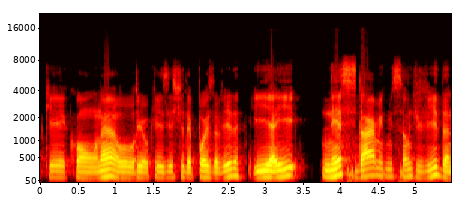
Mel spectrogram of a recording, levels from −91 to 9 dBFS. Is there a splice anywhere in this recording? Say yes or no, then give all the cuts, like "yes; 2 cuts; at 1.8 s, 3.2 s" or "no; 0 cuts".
yes; 4 cuts; at 1.3 s, 2.7 s, 4.2 s, 4.6 s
